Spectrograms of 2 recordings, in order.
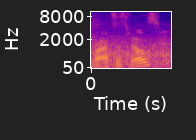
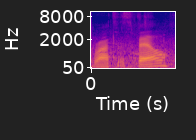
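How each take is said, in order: First: The final S sound is pronounced. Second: The final S sound is left off.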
